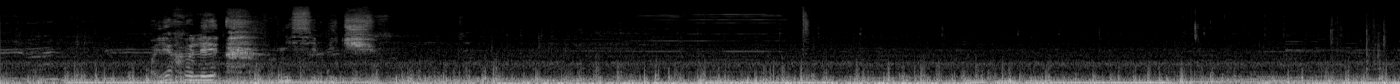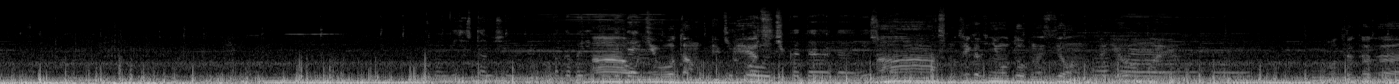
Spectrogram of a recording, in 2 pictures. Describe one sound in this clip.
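A truck's diesel engine rumbles steadily close by.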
